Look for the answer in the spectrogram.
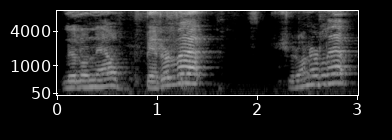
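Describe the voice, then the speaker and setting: A woman reading a picture book aloud expressively for children, with deliberate emphasis. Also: medium pitch, lively intonation. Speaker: children's story reader.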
